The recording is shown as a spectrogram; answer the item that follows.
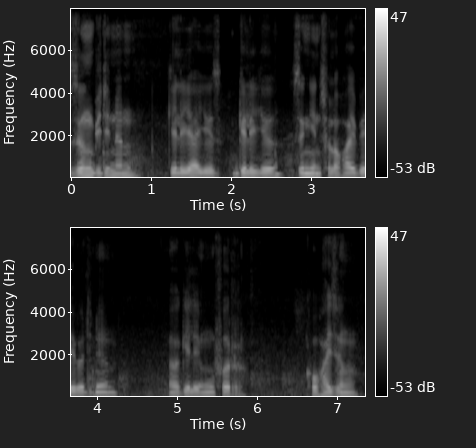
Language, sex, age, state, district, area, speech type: Bodo, male, 18-30, Assam, Chirang, urban, spontaneous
